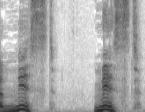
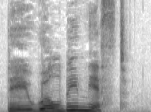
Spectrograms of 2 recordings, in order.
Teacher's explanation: 그래서 이렇게 약하게 유성음 뒤에서 d로 발음되는데 이 경우에는 무성음 sd에 오기 때문에 missed. 트 사운드가 나요. 나는데 아주 약하게 들립니다.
